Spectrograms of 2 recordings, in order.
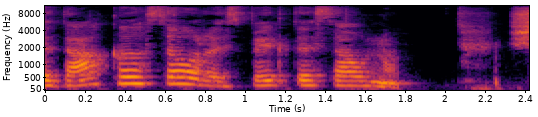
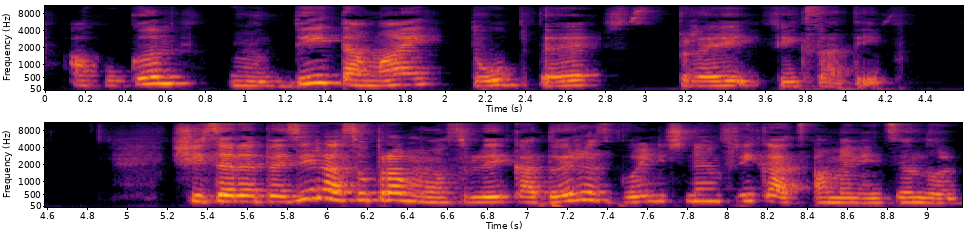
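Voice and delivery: ordinary delivery

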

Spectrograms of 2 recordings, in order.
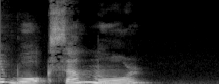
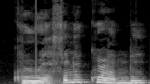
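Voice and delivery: loud, startled repeat; alarmed outburst; 4 semitones higher, 8 dB louder than usual. Acted. Gruffalo hears he is to be eaten, loud alarm. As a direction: blurt it out in alarm.

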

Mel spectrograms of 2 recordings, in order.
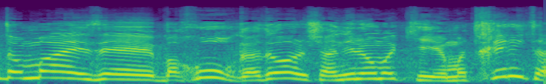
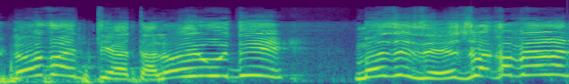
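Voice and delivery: higher, indignant challenge; mock tough confrontation; 8 semitones higher than usual. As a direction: square up to him, offended. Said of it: "אני בא לשם עצבני". (עימות עצבני בקול גבוה)

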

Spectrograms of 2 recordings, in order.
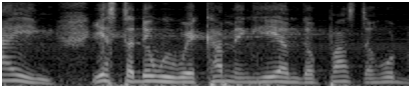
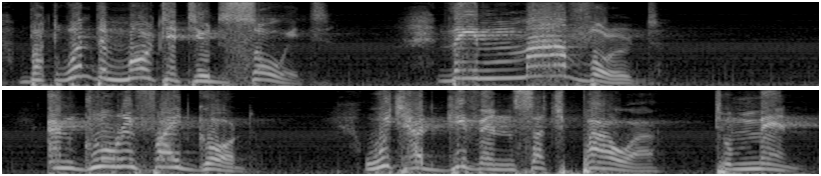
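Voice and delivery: raised, emphatic reading with a long, high key word; proclaimed Bible verse; 4 semitones higher, 4 dB louder than usual. Acted. Preacher reading verse eight to the congregation, proclaimed. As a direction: proclaim the verse, stretching the marvel.

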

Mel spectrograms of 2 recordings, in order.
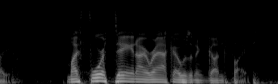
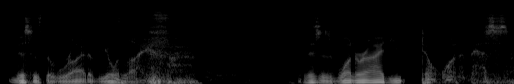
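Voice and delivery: much lower, softer, slow creepy voice; creepy ad read; 11 semitones lower, 9 dB quieter than usual. Shown as a demonstration. Voiceover guy trolling a car ad with a creepy read. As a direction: read it like a creep whispering in your ear. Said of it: "This is how I read it".

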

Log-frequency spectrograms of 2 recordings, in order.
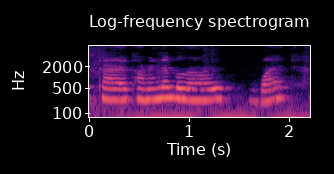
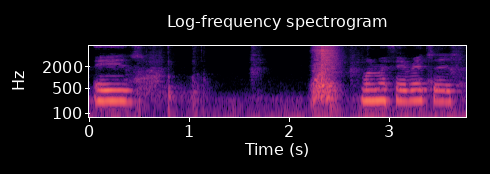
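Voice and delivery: eating between words; talking while chewing food. Real, not acted. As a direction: mouth partly full. Seen 0: Fork to mouth at 0-1.7, box at mouth later; no taco seen.

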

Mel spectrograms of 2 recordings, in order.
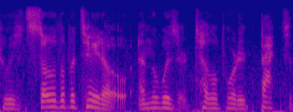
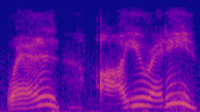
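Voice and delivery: put-on old wizard voice; 7 semitones higher, 4 dB louder, slower than usual. Wizard presses potato.

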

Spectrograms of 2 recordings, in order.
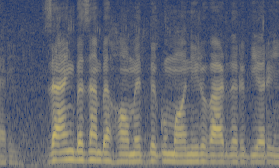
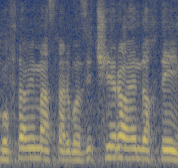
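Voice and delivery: louder, demanding boss; angry raised voice; 5 semitones higher, 4 dB louder than usual. Acted. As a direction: raise your voice at him. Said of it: "داد نزن".

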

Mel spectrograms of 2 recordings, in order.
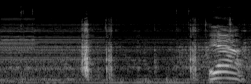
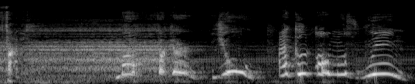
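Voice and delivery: high, loud angry yelling; real gamer rage, shouted; furious shout; 8 semitones higher, 4 dB louder than usual. Real, not acted. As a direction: rage at losing the game. Killed just before winning.

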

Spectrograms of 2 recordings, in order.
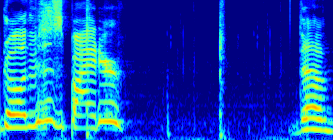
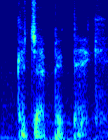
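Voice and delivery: whisper; 17 dB quieter than usual. Real, not acted. Praising pig after escape.

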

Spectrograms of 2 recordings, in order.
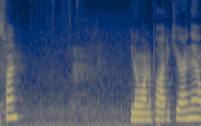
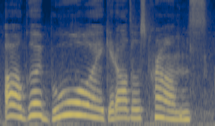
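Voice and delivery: doggy praise voice; 5 semitones higher, 5 dB louder, much slower than usual. Real, not acted. Owner praising her dog for eating, high slow pet talk.

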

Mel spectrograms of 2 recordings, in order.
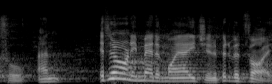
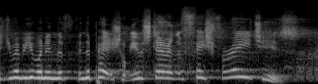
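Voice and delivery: wife voice; 11 semitones higher than usual. Retold or imitated.

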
